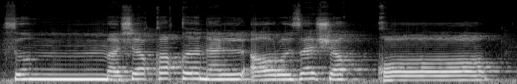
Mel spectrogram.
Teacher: زواد کو ہم پر پڑھیں گے اور را کو بھی پر پڑھیں گے. البتہ یہاں پہ دونوں قاف پر بھی پڑھے جائیں گے اور قاف پہ ساکن ہونے کی وجہ سے یہاں پہ قلقلہ بھی ہوگا, یعنی کہ جھٹکے کی سی کیفیت ہوگی.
